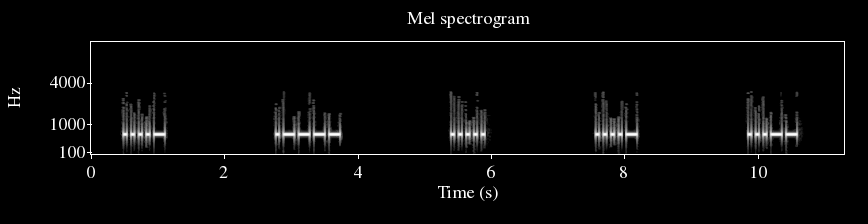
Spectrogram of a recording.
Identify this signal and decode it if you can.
Morse code, heard as a keyed tone, about 21 wpm, spaced as for 5 wpm, 700 Hz. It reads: 41543
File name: cwmp3 / N1 SOUND NUMBERS 21 wpm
